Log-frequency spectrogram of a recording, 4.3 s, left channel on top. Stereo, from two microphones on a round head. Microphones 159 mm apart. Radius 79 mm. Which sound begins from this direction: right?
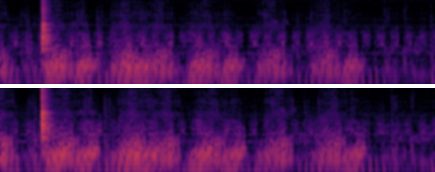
Tapping, at 0.4 s.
